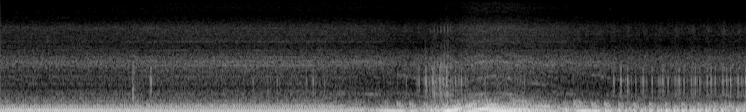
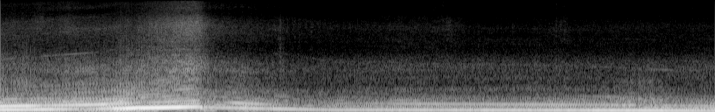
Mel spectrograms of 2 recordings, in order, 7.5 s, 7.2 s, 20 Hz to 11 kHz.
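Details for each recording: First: 1997 JDM Honda Accord wagon, hard to start and smoking from the exhaust. Deep idle with a brief rev and an uneven, stumbling beat about four times a second: engine misfire. Scanner flags the engine coolant sensor as bad although it was already replaced. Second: 1997 JDM Honda Accord wagon in for repairs, earlier misfiring with a coolant sensor code. Here the engine revs up cleanly, then drops back to a steady, even idle with no knocks or rattles; sounds healthy, normal running.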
